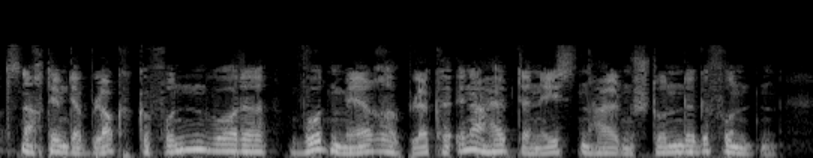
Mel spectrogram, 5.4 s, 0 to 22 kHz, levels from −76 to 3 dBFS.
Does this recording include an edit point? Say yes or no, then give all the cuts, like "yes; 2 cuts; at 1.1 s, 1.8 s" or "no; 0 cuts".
yes; 1 cut; at 1.8 s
